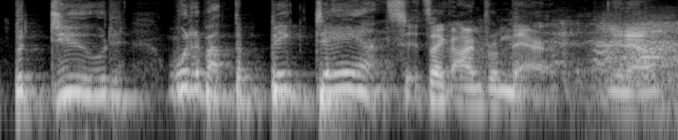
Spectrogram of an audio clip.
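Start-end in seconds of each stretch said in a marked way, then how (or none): 0.1-2.0 put-on higher-pitched teen movie character; high school movie character. Comedian quoting a cheesy high school movie, mock-dramatic teen. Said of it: "one character says something like".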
